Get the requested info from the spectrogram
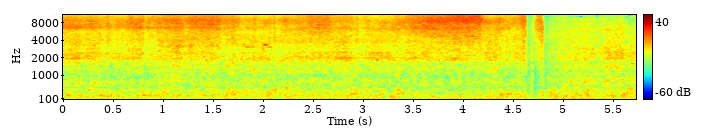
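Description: JR 205 series electric multiple unit passing close by, a loud, steady rumble and clatter of its wheels on the rails.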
